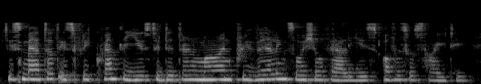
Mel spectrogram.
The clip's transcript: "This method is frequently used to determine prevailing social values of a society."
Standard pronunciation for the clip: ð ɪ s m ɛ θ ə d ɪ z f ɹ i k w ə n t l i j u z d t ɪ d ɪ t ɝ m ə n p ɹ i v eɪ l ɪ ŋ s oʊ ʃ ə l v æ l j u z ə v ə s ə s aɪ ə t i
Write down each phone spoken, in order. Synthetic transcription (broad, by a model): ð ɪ s m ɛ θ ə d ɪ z f ɹ i k w ə n t l i j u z t ɪ d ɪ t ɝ m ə n p ɹ i v eɪ l ɪ ŋ s oʊ ʃ ə l v æ l j u z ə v ə s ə s aɪ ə t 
